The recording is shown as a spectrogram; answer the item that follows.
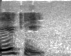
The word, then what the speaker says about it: Icke: David Icke can be Icke, and he can be Icky.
